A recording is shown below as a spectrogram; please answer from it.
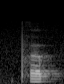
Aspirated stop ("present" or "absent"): present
